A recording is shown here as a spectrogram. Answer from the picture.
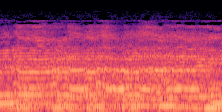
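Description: A song playing: a sung voice over instrumental backing.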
